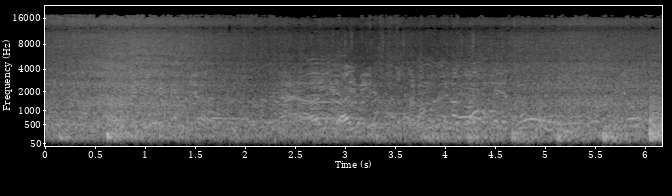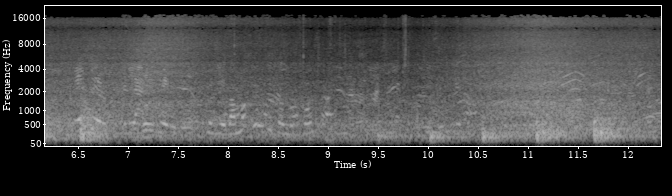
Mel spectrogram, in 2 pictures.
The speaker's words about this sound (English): The tide is getting higher.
